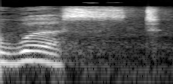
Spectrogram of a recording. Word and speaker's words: worst: The worst. Don't forget to pronounce the T.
